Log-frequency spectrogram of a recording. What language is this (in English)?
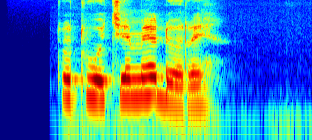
Luo (Kenya and Tanzania)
